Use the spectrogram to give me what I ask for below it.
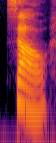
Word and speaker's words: sow: Also, the word sow has 2 pronunciations. One meaning is a female pig, as in the sow has 5 piglets, and it sounds like sow.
